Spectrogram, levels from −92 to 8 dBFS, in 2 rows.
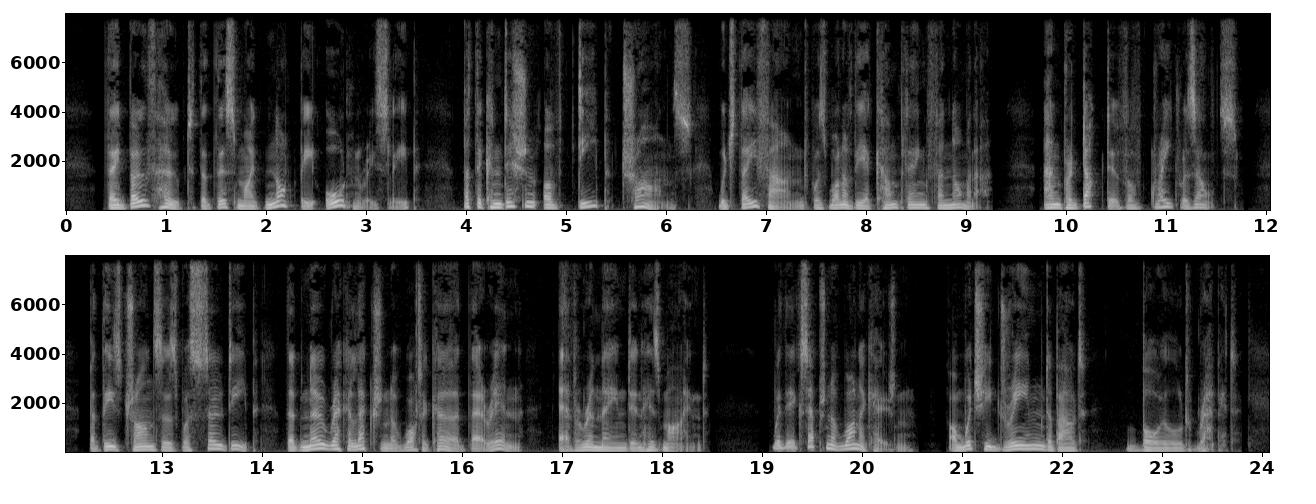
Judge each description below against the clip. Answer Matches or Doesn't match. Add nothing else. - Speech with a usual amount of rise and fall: Doesn't match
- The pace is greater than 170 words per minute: Doesn't match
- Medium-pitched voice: Doesn't match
